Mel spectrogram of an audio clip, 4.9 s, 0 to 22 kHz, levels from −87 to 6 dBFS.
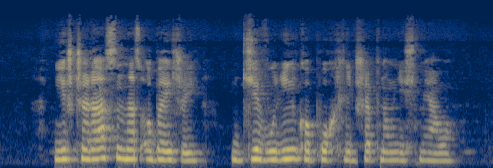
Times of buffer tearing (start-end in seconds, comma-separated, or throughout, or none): none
